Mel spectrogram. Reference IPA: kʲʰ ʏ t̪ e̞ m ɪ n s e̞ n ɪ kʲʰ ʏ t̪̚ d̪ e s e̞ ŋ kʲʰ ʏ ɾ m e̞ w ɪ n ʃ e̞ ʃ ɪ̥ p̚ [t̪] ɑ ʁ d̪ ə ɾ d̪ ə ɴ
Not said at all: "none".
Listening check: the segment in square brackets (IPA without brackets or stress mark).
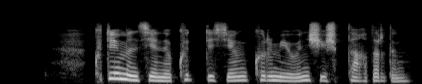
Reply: t̪ʰ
